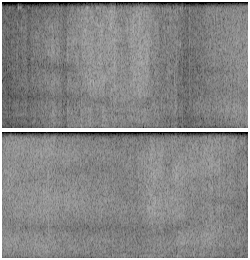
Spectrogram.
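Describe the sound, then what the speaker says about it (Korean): Surf washing in at a coastal rock fishing spot during opaldoom (blackfish) angling, a steady broad roar of breaking waves with gusting wind over the microphone, close and continuous with no voices. "우후 파도가"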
